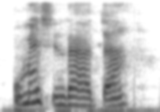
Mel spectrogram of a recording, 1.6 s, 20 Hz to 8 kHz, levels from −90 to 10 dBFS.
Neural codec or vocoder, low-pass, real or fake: codec, 44.1 kHz, 7.8 kbps, Pupu-Codec; 7.2 kHz; fake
